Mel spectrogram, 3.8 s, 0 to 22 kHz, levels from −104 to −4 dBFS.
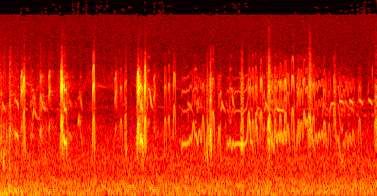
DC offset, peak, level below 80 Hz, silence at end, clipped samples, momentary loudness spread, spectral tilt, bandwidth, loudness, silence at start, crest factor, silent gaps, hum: under 0.1%; -8 dBFS; -50 dBFS; 0 s; under 0.1%; 12 LU; -2.5 dB/octave; over 20 kHz; -31 LUFS; 0 s; 24 dB; none; none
